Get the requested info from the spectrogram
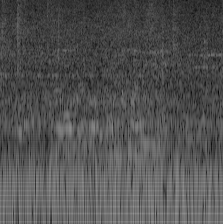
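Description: Background voices over a steady low rumble.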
